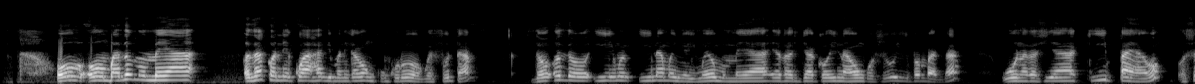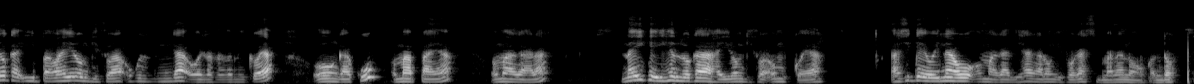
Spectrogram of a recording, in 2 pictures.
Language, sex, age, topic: Oshiwambo, male, 25-35, agriculture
